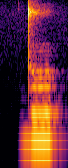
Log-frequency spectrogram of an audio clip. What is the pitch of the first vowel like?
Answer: high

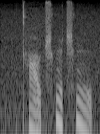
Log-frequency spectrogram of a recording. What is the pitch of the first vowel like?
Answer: low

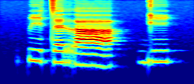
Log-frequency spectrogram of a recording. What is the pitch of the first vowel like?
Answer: falling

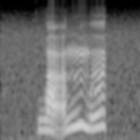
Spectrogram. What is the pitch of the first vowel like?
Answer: rising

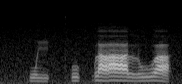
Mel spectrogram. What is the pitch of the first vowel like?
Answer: low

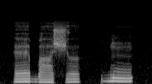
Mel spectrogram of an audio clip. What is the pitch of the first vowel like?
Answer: high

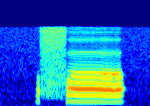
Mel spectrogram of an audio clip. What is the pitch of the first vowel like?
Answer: low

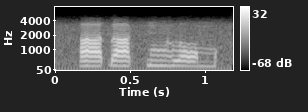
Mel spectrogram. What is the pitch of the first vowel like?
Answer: low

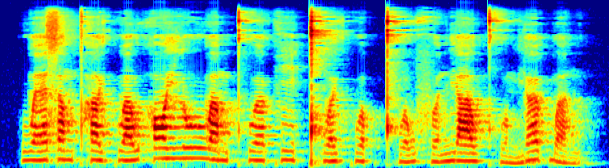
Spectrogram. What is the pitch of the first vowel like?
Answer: rising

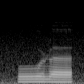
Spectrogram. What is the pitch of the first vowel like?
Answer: high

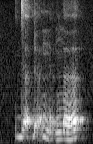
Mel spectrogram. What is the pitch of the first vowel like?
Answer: rising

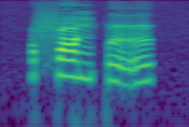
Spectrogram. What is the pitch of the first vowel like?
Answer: falling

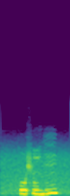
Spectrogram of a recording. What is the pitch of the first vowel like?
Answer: low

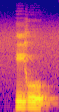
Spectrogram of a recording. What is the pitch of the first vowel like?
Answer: low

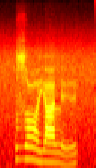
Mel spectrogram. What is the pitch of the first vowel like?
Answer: falling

